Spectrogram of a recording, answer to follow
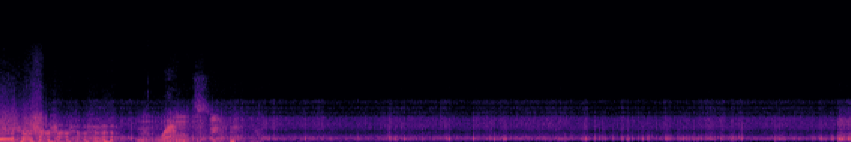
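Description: Voices crying out and trailing off over the first couple of seconds, then a faint, steady crackle of static hiss.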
